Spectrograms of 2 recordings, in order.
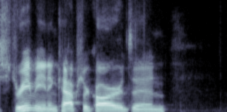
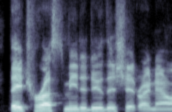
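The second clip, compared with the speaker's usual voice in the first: usual speaking voice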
